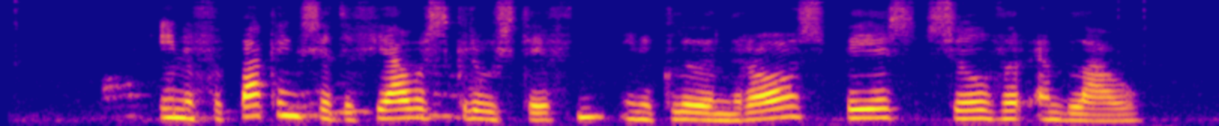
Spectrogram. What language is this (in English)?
Western Frisian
